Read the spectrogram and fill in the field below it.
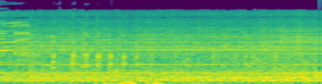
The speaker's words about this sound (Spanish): Uy, qué bonito volar en avión.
